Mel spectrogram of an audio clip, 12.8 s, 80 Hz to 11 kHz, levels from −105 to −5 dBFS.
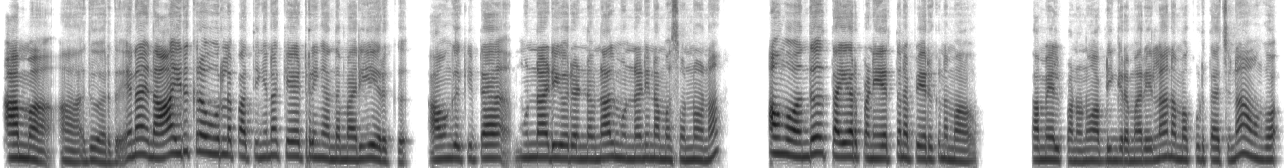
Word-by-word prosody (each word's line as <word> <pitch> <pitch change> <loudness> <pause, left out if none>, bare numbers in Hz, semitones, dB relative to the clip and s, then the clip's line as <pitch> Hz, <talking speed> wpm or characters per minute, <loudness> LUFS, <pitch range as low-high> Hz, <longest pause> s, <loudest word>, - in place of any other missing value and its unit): ஆமா. 210 -3 +5 0.4
அது 185 +3 -6
வருது. 155 -1 -6
ஏனா, 270 +4 +3 0.2
நான் 235 +6 +8
இருக்கிற 320 0 0
ஊர்ல 275 -1 0
பார்த்தீங்கனா, 240 +1 -2
கேட்டரிங் 240 -2 -1
அந்த 200 -1 -2
மாரியே 205 +2 +1
இருக்கு. 180 - -6 0.3
அவங்ககிட்ட 210 0 -2 0.4
முன்னாடி 225 0 +2
ஒரு 215 - -2
2 205 0 -3
நாள் 225 +1 +2
முன்னாடி 205 +1 -2
நம்ம 200 -1 -2
சொன்னோம்னா, 195 0 -2 0.6
அவங்க 290 -2 +6
வந்து 240 +4 +1 0.2
தயார் 235 0 +4
பண்ணி 210 -1 0
எத்தன 220 +1 -3
பேருக்கு 205 0 -1
நம்ம 185 -2 -1 0.7
சமையல் 195 0 -1
பண்ணனும் 180 +1 -3
அப்படிங்கிற 185 0 -3
மாரியெல்லாம் 190 +6 -2
நம்ம 195 -2 -2
குடுத்தாச்சுன்னா, 195 +5 -4
அவங்க 200 -4 -2
210 Hz, 160 wpm, -24 LUFS, 195-230 Hz, 0.7 s, நான்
